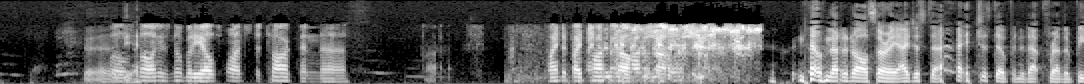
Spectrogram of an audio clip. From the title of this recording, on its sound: Call In Show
